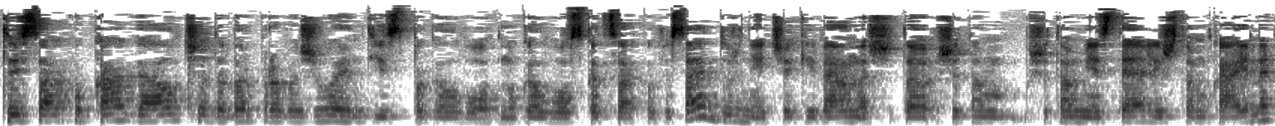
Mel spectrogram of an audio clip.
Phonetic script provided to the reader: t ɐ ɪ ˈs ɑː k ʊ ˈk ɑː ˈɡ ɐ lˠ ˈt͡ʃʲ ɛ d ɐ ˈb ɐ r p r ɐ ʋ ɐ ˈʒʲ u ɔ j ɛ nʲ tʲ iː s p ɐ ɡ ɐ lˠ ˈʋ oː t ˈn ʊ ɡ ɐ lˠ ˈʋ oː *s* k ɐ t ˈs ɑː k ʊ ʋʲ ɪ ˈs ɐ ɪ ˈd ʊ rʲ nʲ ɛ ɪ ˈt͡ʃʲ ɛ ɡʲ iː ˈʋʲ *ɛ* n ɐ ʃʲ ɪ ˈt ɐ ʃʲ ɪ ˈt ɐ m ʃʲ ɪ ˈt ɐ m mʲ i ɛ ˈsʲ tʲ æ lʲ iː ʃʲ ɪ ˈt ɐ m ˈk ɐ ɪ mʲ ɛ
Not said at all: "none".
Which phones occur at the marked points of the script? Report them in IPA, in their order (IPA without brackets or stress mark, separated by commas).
s, æ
